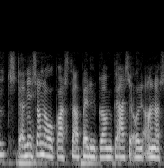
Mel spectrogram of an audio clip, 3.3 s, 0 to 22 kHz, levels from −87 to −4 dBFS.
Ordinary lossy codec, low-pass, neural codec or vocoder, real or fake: none; 7.2 kHz; codec, 44.1 kHz, 2.6 kbps, SNAC; fake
